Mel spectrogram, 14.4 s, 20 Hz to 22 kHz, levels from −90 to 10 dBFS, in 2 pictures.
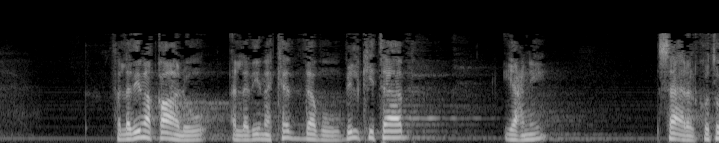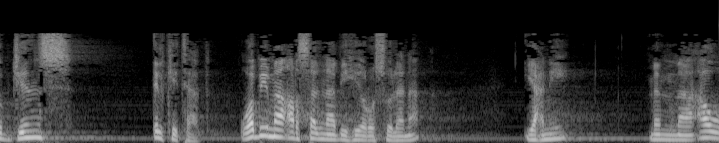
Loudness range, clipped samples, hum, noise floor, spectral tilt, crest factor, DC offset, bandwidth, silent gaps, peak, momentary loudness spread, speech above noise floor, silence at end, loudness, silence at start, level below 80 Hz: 5 LU; under 0.1%; none; -58 dBFS; -5.5 dB/octave; 20 dB; under 0.1%; 8.8 kHz; none; -2 dBFS; 15 LU; 39 dB; 0 s; -20 LUFS; 1.15 s; -54 dBFS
